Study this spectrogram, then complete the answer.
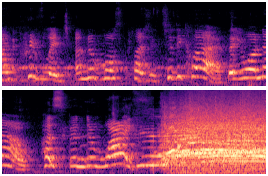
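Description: A woman speaks clearly and calmly to a small gathering.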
